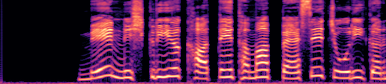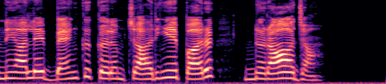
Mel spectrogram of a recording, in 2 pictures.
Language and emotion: Dogri, disgusted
